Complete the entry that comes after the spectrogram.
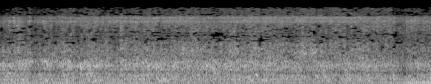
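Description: Dump truck's diesel engine running steadily with a constant low hum while its raised bed tips out a load of rocks and soil, the load sliding and pouring out.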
